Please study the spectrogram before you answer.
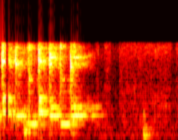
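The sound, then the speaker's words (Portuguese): A mobile phone ringtone sounds for an incoming call: a brief, bright melodic phrase of quick tones that stops after about a second, leaving faint line hiss and a soft bump. “Quer que eu ligo no seu celular para ver se está certo? Espera aí que eu vou ligar no seu celular.”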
